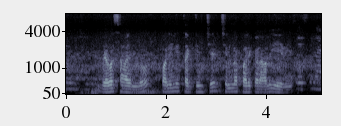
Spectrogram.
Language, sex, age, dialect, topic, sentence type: Telugu, male, 31-35, Telangana, agriculture, question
